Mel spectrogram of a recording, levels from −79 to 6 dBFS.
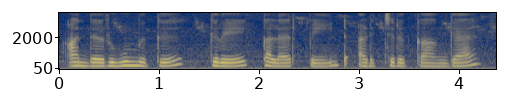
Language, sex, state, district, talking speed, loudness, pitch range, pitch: Tamil, female, Tamil Nadu, Nilgiris, 80 wpm, -19 LUFS, 175-200 Hz, 185 Hz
